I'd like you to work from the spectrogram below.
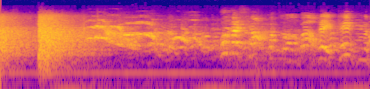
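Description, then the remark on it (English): One sharp, loud gunshot, fired at a man who is not hit, cracks out about half a second in, its echo fading quickly, followed by several seconds of agitated, overlapping voices talking. “Oh, nobody's going to take pot shots at you and get away with it.”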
